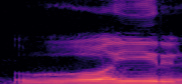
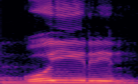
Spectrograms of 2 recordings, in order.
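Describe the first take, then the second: First: It starts with a rough, dragged throat sound. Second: It starts with a plain g sound. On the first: The speaker calls it right. "tapi ghairil. Memang seakan-akan terseret" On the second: The speaker calls it wrong. "bukan sekedar goiril"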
